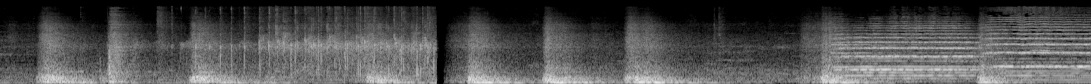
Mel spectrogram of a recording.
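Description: Cornet-and-drum procession band playing a slow march: heavy drum strikes with a deep thud roughly once a second. About eight seconds in, the cornets come in with a loud sustained chord.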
